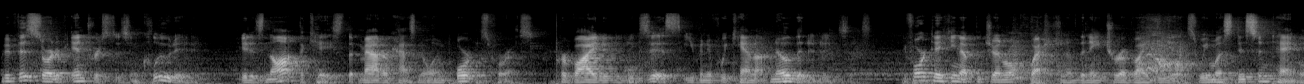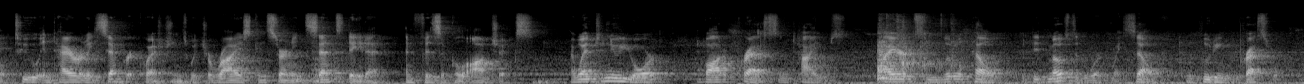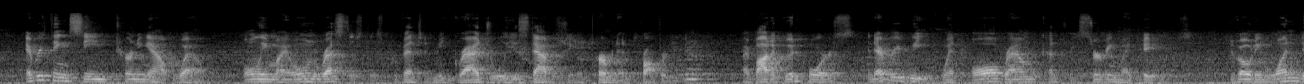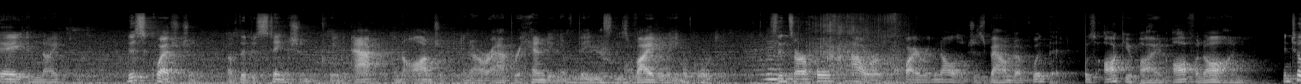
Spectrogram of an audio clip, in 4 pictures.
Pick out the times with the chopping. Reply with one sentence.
The chopping can't be heard in this clip.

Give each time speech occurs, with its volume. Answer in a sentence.
You can hear the speech from 0.0 to 52.0 s, at a steady volume.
